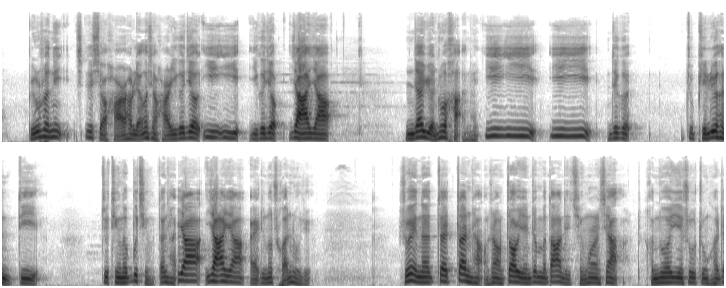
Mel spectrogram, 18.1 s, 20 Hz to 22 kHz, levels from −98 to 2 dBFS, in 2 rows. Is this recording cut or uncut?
cut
